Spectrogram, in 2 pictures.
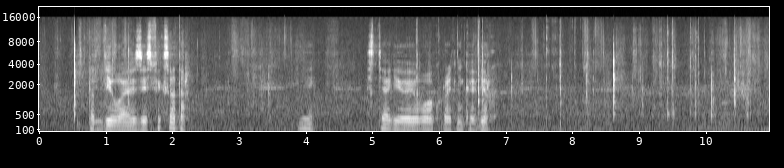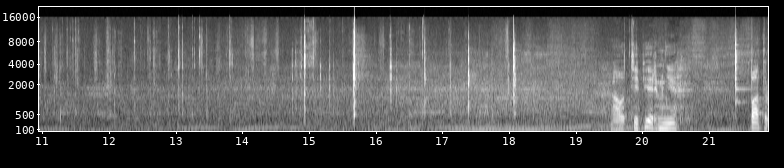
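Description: A metal tool taps and clicks against engine parts.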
